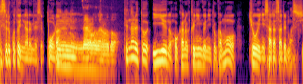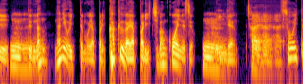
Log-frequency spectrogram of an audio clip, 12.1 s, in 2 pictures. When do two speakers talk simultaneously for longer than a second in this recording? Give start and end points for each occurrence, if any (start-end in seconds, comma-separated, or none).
none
